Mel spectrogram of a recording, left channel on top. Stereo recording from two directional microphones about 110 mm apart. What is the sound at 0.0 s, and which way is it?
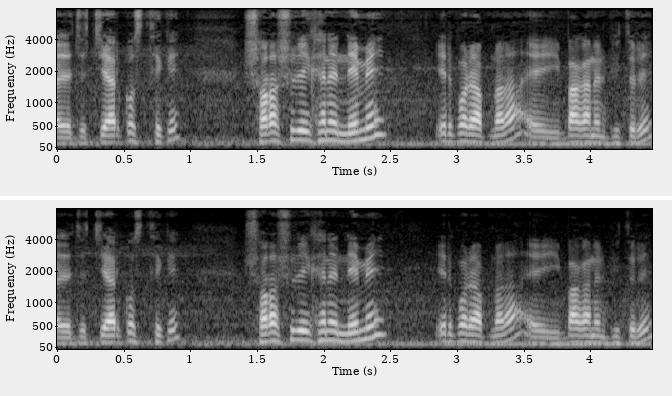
Speech, 20° right (ahead or behind).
